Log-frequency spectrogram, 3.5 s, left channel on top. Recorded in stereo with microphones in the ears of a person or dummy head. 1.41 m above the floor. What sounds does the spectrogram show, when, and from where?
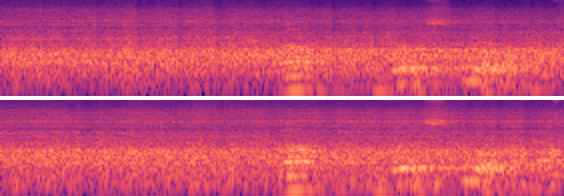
1.7 s a man speaking: 5° right (ahead or behind), 5 m; by 3.5 s 20° right (ahead or behind), 4.5 m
